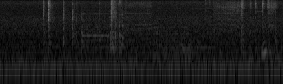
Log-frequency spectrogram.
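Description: A few scattered, irregular light clicks and taps over a steady low hum.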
